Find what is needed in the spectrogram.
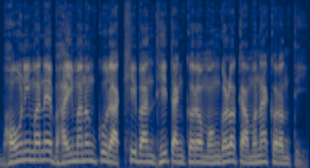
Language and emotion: Odia, neutral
